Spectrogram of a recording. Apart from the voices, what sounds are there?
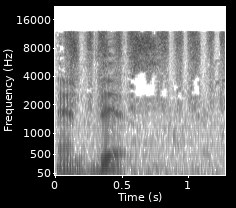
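skin being scratched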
